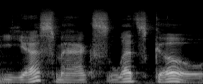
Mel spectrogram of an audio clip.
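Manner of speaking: low, very slow evil voice, every word drawn out. Retelling what an evil double says to Max: imitating evil Mirror Noah. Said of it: "he's so obviously evil now".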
